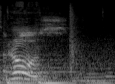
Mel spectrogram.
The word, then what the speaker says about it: rose: Rose, it is Z. Z is the pronunciation.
